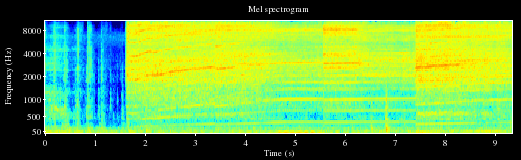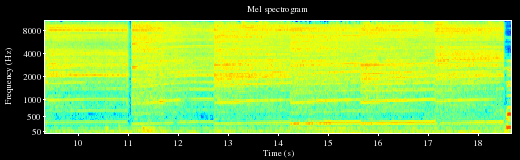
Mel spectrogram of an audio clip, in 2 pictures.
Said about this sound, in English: I'm going to take all of these screws out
